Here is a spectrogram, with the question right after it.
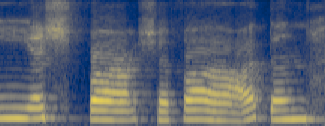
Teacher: आगे आइन को वस्ते हलक में ले जाके स्टॉप कर देंगे।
